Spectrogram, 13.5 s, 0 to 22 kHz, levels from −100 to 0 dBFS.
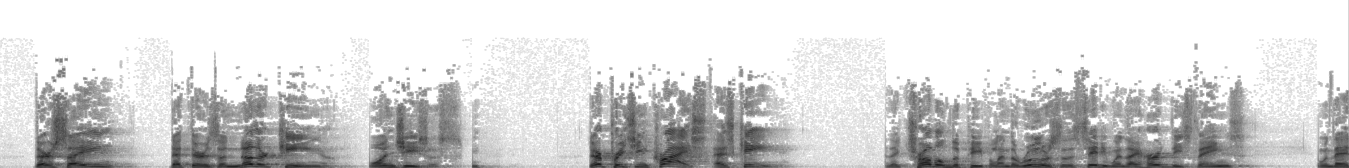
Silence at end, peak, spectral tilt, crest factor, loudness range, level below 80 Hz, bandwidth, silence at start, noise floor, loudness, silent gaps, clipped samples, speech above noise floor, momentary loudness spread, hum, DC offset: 0 s; -2 dBFS; -4 dB/octave; 20 dB; 3 LU; -66 dBFS; 15 kHz; 0.35 s; -73 dBFS; -20 LUFS; none; under 0.1%; 53 dB; 15 LU; none; under 0.1%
